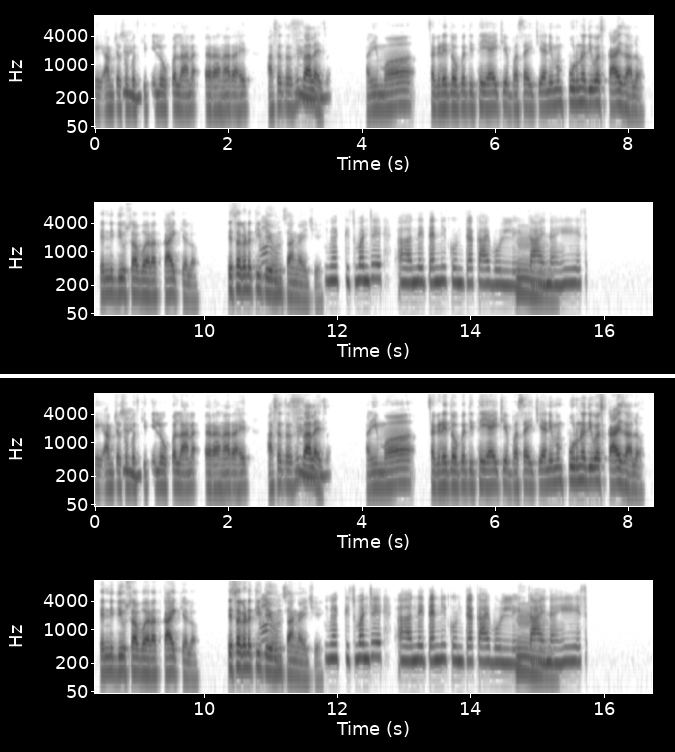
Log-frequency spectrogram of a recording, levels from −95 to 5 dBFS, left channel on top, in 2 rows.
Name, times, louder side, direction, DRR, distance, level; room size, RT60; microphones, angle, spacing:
voice 1, 0.0-2.3 2.6-3.4 4.1-4.8 5.0-9.9 10.4-11.8 14.7-15.3, right 3 dB, 50° right, 3.9 m, -33 dB
voice 2, 3.0-3.5 10.8-11.2 11.8-15.8, right 2 dB, 70° right, 6.3 m, -36 dB
head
